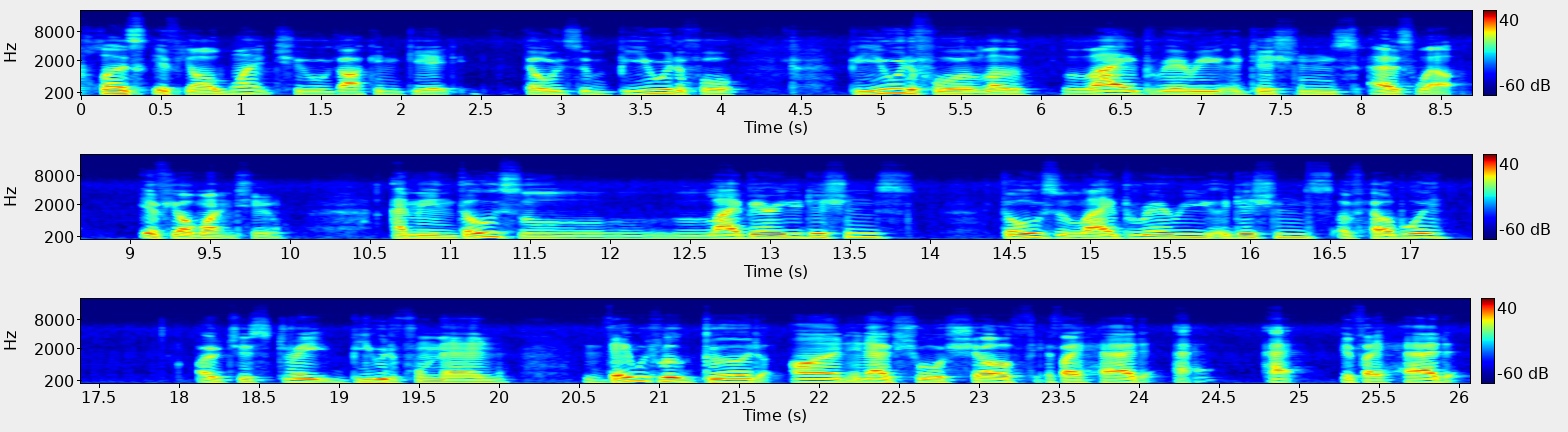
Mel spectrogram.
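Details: Lifelong speech impediment present since birth in an adult male, who holds syllables rather than repeating sounds; stuttering with prolongations and blocks.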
